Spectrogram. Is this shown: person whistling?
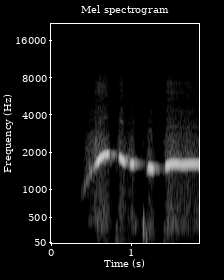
yes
